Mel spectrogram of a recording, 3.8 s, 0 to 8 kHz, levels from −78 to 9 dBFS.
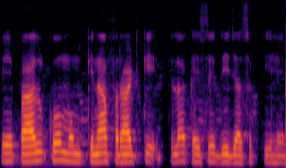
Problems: constant background noise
